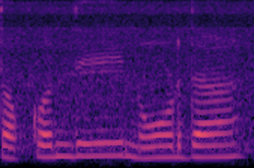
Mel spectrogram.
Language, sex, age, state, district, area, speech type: Kannada, female, 30-45, Karnataka, Bidar, urban, spontaneous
